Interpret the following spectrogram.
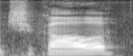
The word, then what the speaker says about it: Cicala: It's all at ChickHolla. ChickHolla. ChickHolla, that's how it's spelled.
